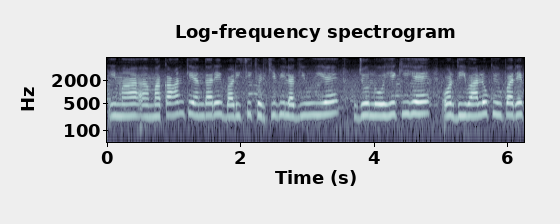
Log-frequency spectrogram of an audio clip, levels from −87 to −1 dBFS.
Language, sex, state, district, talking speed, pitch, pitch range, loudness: Hindi, female, Bihar, Purnia, 190 wpm, 255 Hz, 245-270 Hz, -17 LUFS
